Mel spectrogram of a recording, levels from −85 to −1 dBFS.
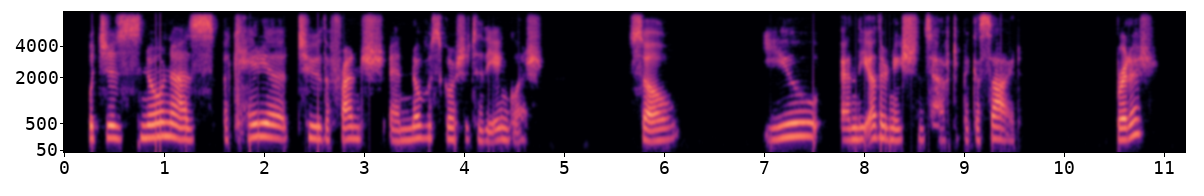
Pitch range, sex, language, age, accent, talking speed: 205-250 Hz, female, English, 10-29, American, 140 wpm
